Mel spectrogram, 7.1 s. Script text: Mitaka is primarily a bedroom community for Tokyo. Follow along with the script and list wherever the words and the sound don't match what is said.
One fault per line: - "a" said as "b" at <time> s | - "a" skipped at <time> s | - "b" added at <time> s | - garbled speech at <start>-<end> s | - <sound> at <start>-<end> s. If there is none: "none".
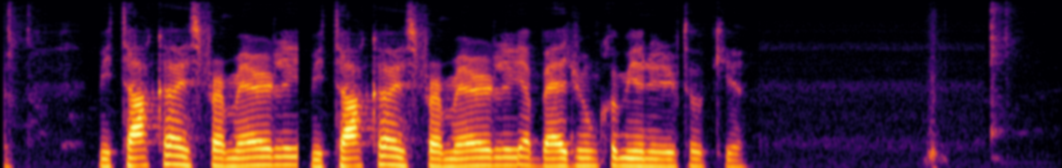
- "mitaka is primarily" added at 2.1 s
- "for" skipped at 4.5 s
- whoosh at 6.1-6.4 s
